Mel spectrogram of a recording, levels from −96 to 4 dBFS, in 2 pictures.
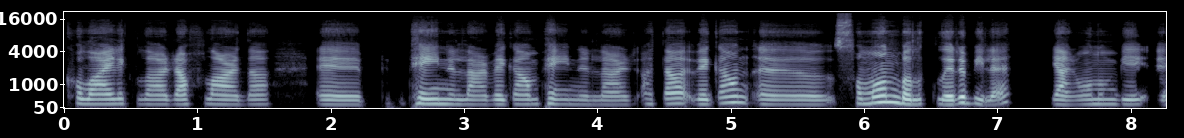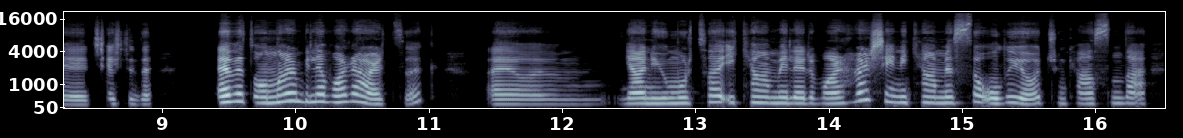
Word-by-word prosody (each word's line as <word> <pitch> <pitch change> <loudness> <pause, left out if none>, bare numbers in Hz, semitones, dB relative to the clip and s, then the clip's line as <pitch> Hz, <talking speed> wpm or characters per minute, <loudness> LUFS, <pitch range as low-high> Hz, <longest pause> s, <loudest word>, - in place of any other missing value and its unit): kolaylıkla 200 -2 0
raflarda, 190 -1 -1 0.4
eee, 180 -1 -1 0.2
p 210 - -38
peynirler, 195 -4 +1
vegan 190 +1 -1
peynirler 180 -4 -5
hatta 215 +1 -1
vegan, 240 +6 0
eee, 185 -1 -2
somon 250 +4 +4
balıkları 195 +3 +5
bile, 190 - -3 0.3
yani, 185 -2 +1
onun 195 +1 -7
bir, 190 0 -3
eee, 175 -1 -4
çeşidi. 200 -3 -9 0.5
Evet, 295 +3 +9
onlar 285 +7 +3
bile 295 0 +1
var 275 +3 +1
artık, 255 - 0 0.5
emm, 190 -1 -6
yani, 220 0 +4
yumurta 230 +4 -1
ikameleri 235 -3 -1
var, 220 +1 +1
her 340 +8 0
şeyin 295 -8 0
ikamesi 245 0 -2
oluyor 225 -2 +1
çünkü 220 -1 -13
aslında, 220 +1 -5
210 Hz, 125 wpm, -26 LUFS, 190-235 Hz, 0.5 s, Evet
